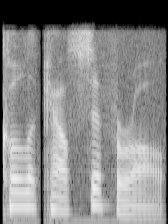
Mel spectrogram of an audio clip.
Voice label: "cholecalciferol", English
